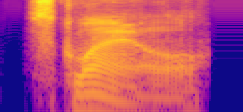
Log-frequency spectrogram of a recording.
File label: "squail", British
